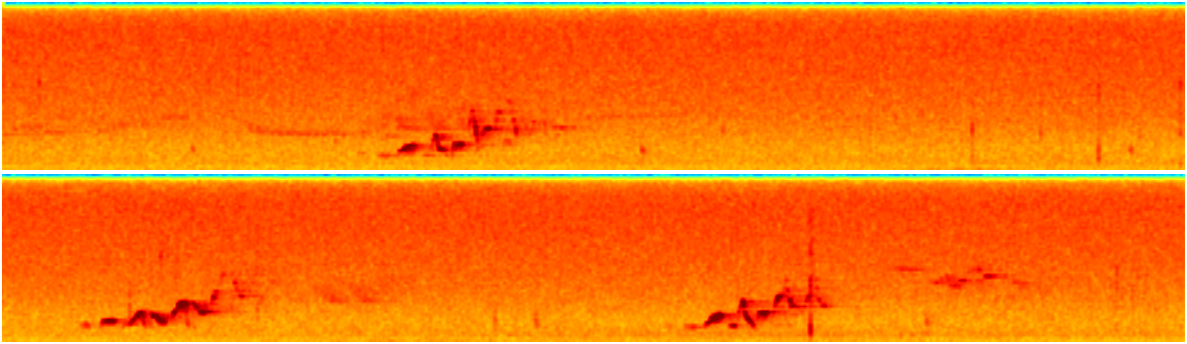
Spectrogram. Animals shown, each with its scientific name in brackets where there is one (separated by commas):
Winter Wren (Troglodytes hiemalis), Black-throated Blue Warbler (Setophaga caerulescens), Swainson's Thrush (Catharus ustulatus), Brown Creeper (Certhia americana)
